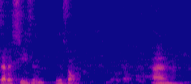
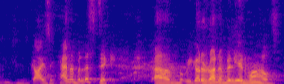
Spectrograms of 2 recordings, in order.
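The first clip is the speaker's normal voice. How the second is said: loud, higher mock alarm; alarmed outsider; 4 semitones higher, 14 dB louder than usual. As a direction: play a horrified newcomer wanting out. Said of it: "Somebody's just like".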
